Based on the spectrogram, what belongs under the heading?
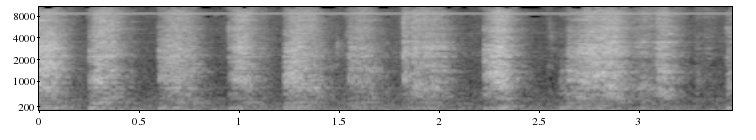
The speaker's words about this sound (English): Buttering the toast now.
